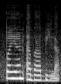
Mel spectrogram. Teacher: تو ہم اس میں تنوین اور نون ساکن کو نہ ہی کھینچیں گے، نہ ہی ناک سے یا این جی ساؤنڈ میں پڑھیں گے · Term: اظہار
